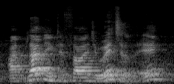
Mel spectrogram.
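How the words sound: The pitch falls then rises on the final word. "I could do it with a fall rise"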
